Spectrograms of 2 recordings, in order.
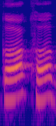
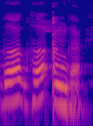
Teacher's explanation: अघोष में स्वर तंत्रियों में कंपन नहीं होता है, जबकि घोष में स्वर तंत्रियों में कंपन होता है।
